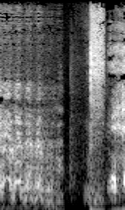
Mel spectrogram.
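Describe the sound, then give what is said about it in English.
A horse from the Boston Animatronics Incorporated stable line whinnies loudly and shakily, then after a brief pause gives a breathy snort and another short, rising neigh, with no one talking. “New horse stable line. New road horses out there, guys.”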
